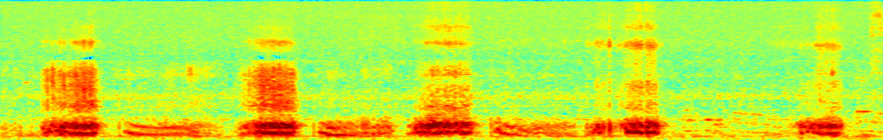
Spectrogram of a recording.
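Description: A domestic cat purrs low and steady, broken by loud raspy bursts about every two seconds.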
